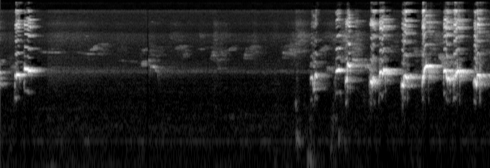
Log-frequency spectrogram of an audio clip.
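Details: Yellow-vented bulbul song used as a training and stimulation recording to get birds singing: one bright chirped phrase, a long quiet gap, then a lively run of rich, bubbling whistled notes.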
